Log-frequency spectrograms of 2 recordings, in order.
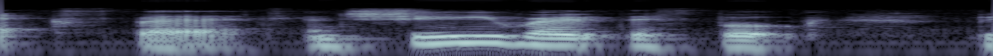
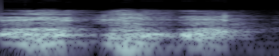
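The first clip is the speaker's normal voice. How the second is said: a mock whale cough; acted cough; 4 dB louder than usual. Acting out the whale coughing for the children, mock cough. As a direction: cough it out for the story. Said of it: "She coughed".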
